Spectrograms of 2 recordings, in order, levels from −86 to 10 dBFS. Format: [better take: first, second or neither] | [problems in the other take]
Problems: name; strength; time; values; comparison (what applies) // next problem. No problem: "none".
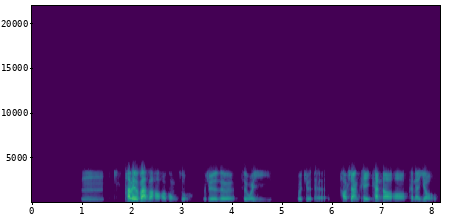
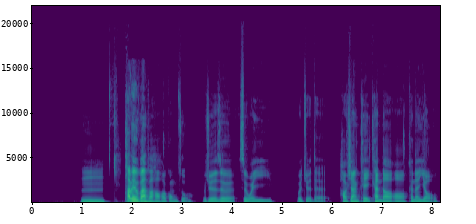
second | phone-call audio; nothing above 3.5 kHz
